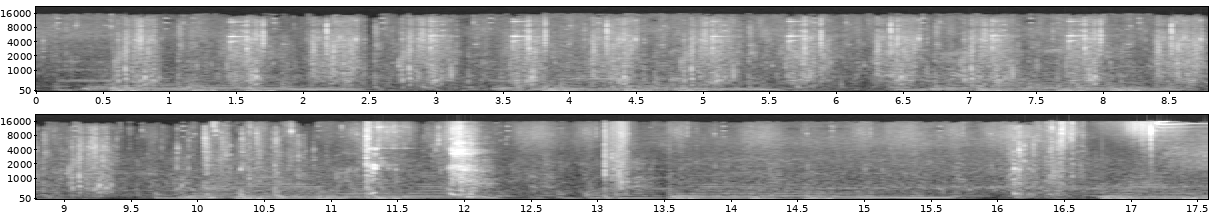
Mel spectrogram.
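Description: Boots step softly on a hard deck.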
